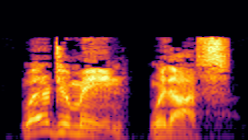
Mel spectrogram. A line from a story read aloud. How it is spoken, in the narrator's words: the master sergeant barked at him more loudly than he needed to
